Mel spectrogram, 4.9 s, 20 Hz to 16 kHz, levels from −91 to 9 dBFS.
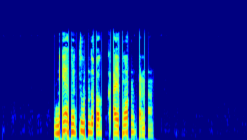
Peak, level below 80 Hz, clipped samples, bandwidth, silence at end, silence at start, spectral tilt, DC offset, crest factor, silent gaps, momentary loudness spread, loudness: -2 dBFS; -46 dBFS; under 0.1%; 7.6 kHz; 1.9 s; 1.1 s; -6.5 dB/octave; under 0.1%; 20 dB; none; 9 LU; -17 LUFS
